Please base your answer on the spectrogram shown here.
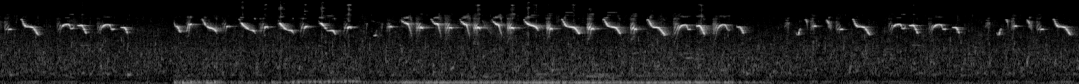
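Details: Crimson sunbird singing energetically, a continuous stream of high, sharp, quickly repeated downslurred chips and twitters in long runs, broken by brief gaps, with a low humming noise in the background.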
